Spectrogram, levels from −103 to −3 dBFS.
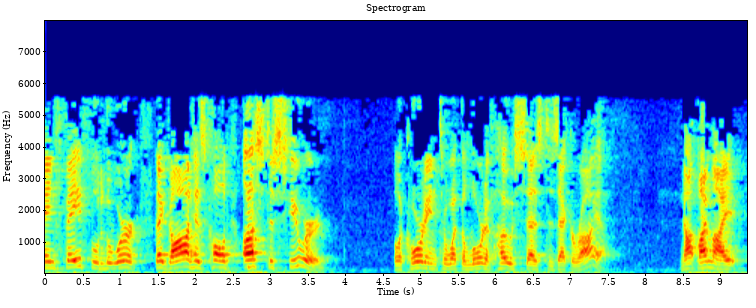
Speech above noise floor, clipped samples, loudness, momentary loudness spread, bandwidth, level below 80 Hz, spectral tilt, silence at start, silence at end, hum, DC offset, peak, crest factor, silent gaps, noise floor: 45 dB; under 0.1%; -18 LUFS; 13 LU; 5.8 kHz; -58 dBFS; -7 dB/octave; 0 s; 0.15 s; none; under 0.1%; 0 dBFS; 18 dB; none; -64 dBFS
